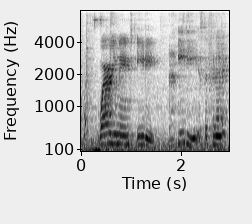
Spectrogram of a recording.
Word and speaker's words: EDI: is a jar why are you named edie edie is the phonetic pronunciation of bdi that is an acronym for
